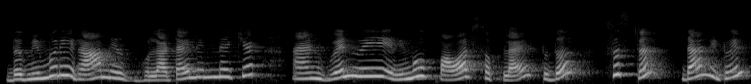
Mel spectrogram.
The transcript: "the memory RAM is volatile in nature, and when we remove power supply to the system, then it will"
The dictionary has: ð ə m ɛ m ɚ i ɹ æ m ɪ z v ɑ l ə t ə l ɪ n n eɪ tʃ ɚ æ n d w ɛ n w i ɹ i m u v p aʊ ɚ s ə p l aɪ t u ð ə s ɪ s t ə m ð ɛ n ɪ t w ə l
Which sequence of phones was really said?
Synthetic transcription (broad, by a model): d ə m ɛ m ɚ i ɹ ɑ m ɪ z b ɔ l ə t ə l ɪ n n eɪ tʃ ɚ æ n d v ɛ n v i ɹ i m u v p aʊ ɚ s ə p l aɪ t u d ə s ɪ s t ə m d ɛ n ɪ t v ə l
